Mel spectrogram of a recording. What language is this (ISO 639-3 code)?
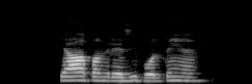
urd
